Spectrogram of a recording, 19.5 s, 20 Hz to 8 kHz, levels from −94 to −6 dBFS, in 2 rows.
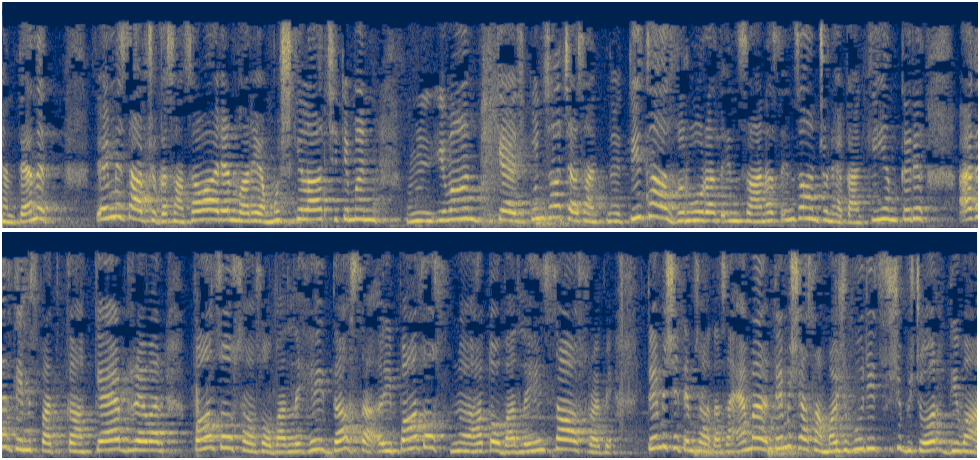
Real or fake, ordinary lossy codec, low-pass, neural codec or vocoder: real; MP3, 32 kbps; 7.2 kHz; none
